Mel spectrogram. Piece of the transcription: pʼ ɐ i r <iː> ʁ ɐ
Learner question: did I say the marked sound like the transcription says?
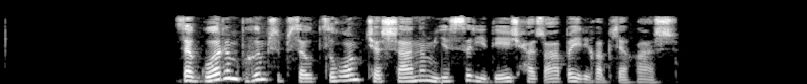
yes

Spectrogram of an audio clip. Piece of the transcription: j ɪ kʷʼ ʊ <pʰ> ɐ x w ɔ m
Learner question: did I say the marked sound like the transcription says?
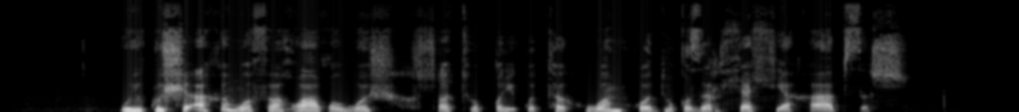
no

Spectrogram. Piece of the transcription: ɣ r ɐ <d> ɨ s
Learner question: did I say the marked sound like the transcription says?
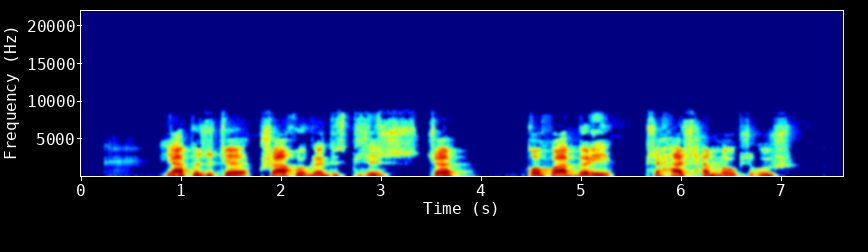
yes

